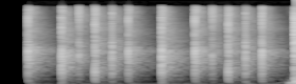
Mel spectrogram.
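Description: Hand claps in a tight repeating rhythm, the same short pattern played twice, each clap with a brief echoing tail.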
